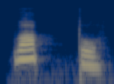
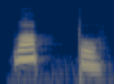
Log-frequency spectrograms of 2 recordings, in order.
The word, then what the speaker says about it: Vappu: It is Vappu, pronounced Vappu. Vappu. Vappu.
